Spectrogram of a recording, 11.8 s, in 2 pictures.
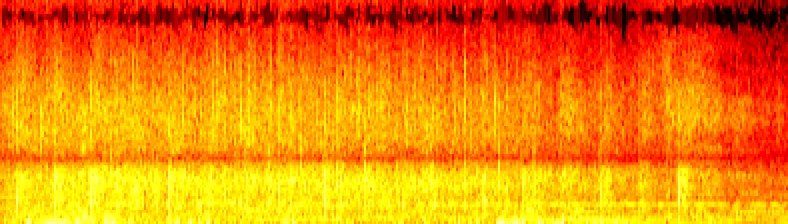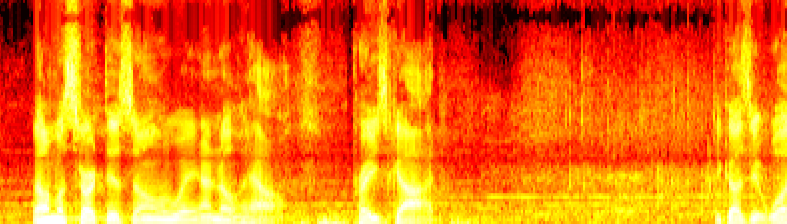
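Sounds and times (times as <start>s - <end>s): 
church congregation applauding to welcome a speaker: 0.0s - 5.8s, 9.8s - 11.8s
speech: 6.2s - 9.3s, 11.2s - 11.8s.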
